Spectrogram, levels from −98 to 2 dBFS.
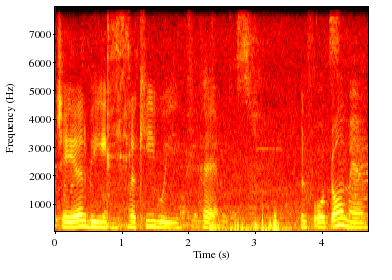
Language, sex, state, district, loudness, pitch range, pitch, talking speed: Hindi, female, Madhya Pradesh, Dhar, -17 LUFS, 175-205 Hz, 185 Hz, 90 wpm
